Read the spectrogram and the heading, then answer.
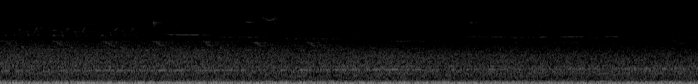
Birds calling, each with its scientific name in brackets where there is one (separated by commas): Northern Cardinal (Cardinalis cardinalis), Black-capped Chickadee (Poecile atricapillus), unidentified bird, Common Yellowthroat (Geothlypis trichas)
